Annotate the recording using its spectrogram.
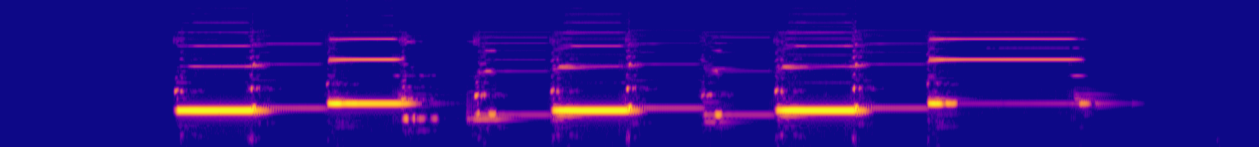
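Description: Finale Notepad playing back a short notated melody in its synthesized soprano recorder sound: about eleven notes, the last one held longer. It starts about a second in.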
